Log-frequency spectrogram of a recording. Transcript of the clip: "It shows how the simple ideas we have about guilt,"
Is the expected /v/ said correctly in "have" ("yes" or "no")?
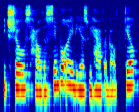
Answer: yes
